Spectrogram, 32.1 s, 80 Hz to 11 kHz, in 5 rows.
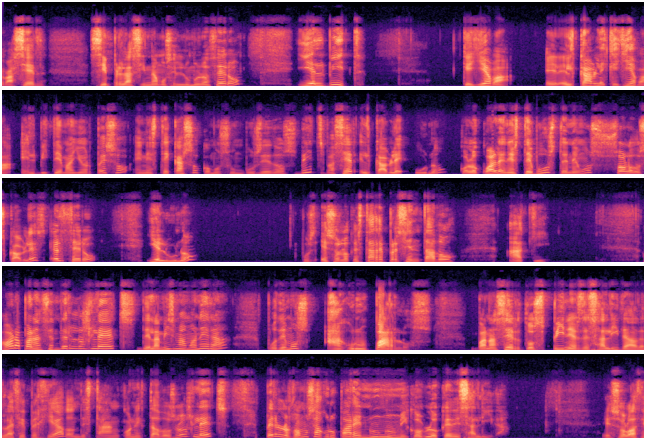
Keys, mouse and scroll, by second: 16.0 click.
